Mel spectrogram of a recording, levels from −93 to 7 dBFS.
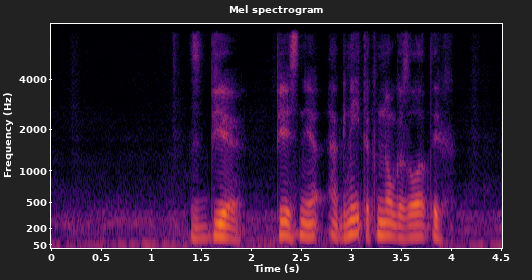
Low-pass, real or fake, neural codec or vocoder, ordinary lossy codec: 7.2 kHz; fake; codec, 16 kHz in and 24 kHz out, 0.9 kbps, LongCat-Audio-Codec, four codebook decoder; none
